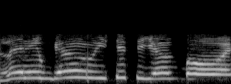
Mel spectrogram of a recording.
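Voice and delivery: mock very high, shrieking old-woman scream. Retelling the grandmothers at ringside, imitating them screaming. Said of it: "they're already screaming".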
